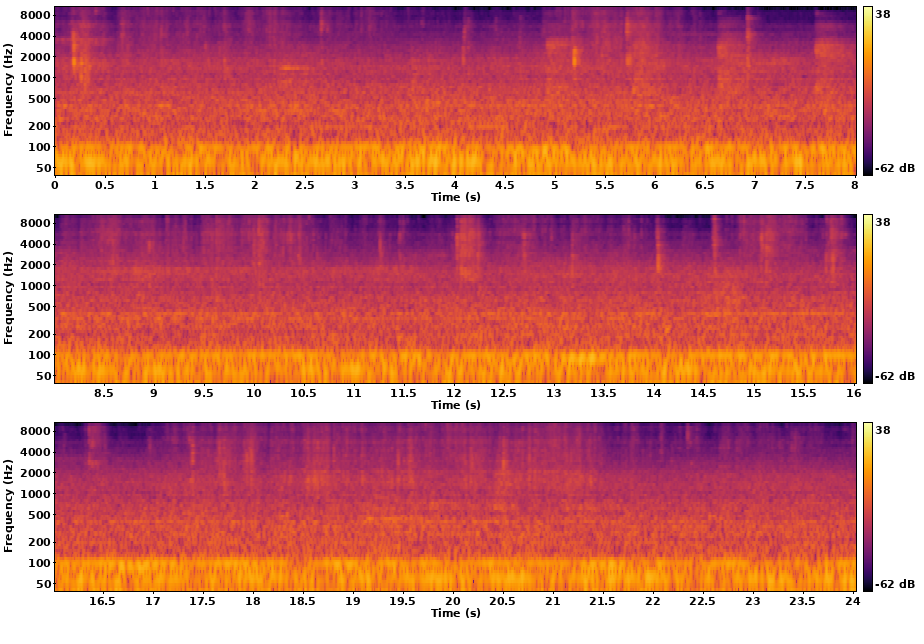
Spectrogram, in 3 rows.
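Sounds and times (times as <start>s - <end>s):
steady low hum: 0.0s - 24.0s
person chewing and lip-smacking: 5.1s - 5.9s.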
